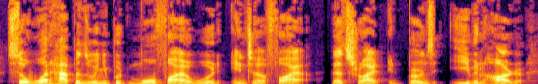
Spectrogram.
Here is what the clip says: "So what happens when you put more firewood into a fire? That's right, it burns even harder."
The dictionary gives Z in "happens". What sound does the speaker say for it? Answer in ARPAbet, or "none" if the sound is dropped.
Z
